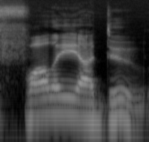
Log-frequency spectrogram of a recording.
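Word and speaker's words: Folie à Deux: who didn't understand yeah I got the name wrong the other day and I said uh Joker filet Deo feto feto and someone said say fet to dude what's fet to dude the sequel's called fol do or something it's got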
